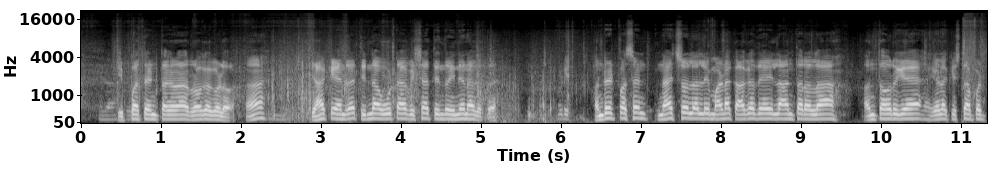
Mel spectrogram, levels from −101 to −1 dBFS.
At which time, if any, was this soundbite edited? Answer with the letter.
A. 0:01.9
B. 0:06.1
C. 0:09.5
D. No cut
B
